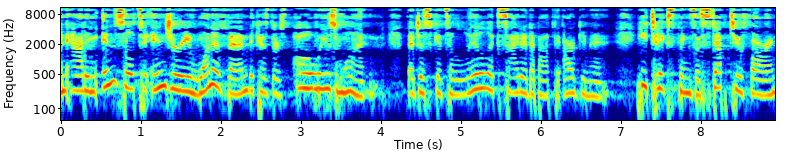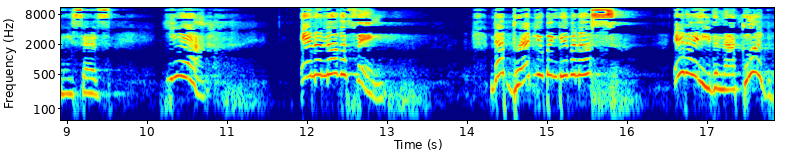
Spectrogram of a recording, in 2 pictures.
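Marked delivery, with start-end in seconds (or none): 10.2-17.9 put-on Brooklyn accent, way up high. Retelling a story, the speaker voices the one who gets excited in the argument, brooklyn accent. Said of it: "in my head he had a Brooklyn accent, but I did my best".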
